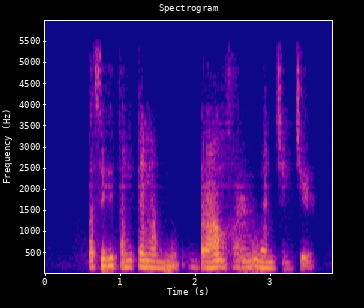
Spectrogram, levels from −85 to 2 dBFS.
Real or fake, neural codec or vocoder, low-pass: fake; codec, 44.1 kHz, 0.9 kbps, DAC; 5.4 kHz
